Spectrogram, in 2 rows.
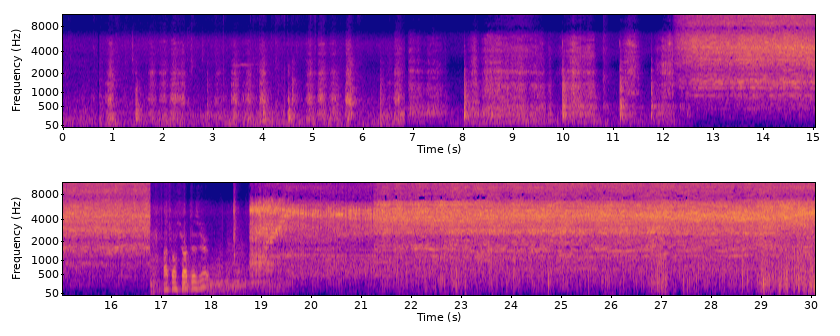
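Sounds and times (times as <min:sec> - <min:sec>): power grinder grinding metal: 0:12.2 - 0:16.8, 0:18.8 - 0:30.0.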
